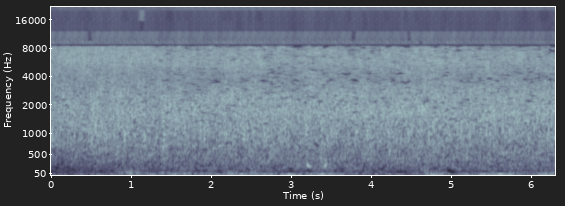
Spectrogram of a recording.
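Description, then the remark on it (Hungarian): Dense, steady applause from a crowd, a continuous wash of clapping that stays at an even loudness throughout, with no voices breaking through. “Igen, és taps van.”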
